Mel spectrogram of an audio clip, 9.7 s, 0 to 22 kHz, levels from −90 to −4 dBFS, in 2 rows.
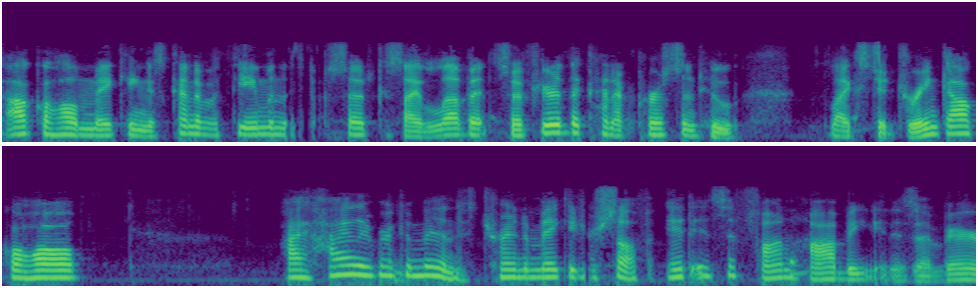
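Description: The whole speech clip carries AMR wideband (HD Voice) codec damage at a plainly audible level. The rough, raspy texture and the grainy, noise-like top band fit the 8.85 kbit/s mode, one of the two lowest rates. At that rate the pulse excitation that drives the vocal tract model is too coarse to reproduce the voice smoothly, and the band from 6.4 to 7 kHz is filled with shaped noise, not the real signal.

From 1.41 to 1.59 s, just after "of a theme in" and before "because I love it", lost AMR speech frames break up the sound. About 100 ms of audio is missing, scattered over 160 ms, with the longest gap 40 ms. That pattern fits about five dropped 20 ms frames. For each gap the decoder repeats its last good pitch and vocal tract settings at falling gain, so the passage warbles and dips in short stutters and returns rough for a moment.

At 7.77 to 7.83 s, right after "trying to make it", a single lost AMR speech frame of 20 ms causes another brief dip and warble. 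Because only one frame is gone, the decoder's concealment covers the gap with a short smeared repeat, not a fade to silence, and the voice recovers almost at once.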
